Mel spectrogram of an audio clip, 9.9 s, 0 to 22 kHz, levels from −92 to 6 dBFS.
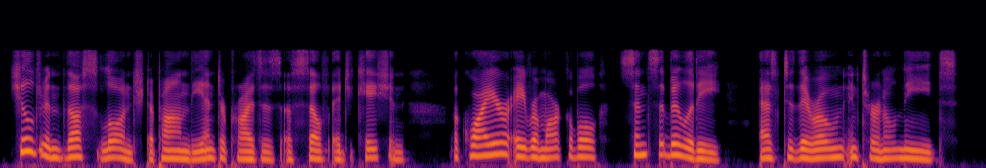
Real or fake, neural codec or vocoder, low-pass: fake; codec, 24 kHz, 1.2 kbps, DualCodec; 7.2 kHz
